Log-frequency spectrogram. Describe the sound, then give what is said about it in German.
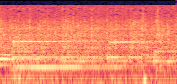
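Steady, dense pattering against a window pane at night, like rain drumming but not the rain itself, while it pours outside, continuous, with sustained low humming tones underneath. “Das Prasseln gegen die Scheibe hört sich nicht richtig an.”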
